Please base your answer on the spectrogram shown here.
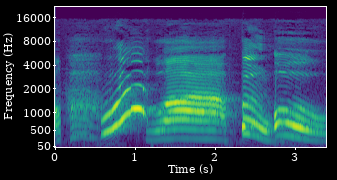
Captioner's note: happy noises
